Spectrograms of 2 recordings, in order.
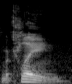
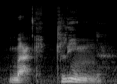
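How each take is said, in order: First: The first part is short and reduced. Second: The first part sounds like the word 'Mac'. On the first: The speaker calls it right. "whereas it's McLean" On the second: The speaker calls it wrong. "people unfamiliar would say Mac Clean"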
